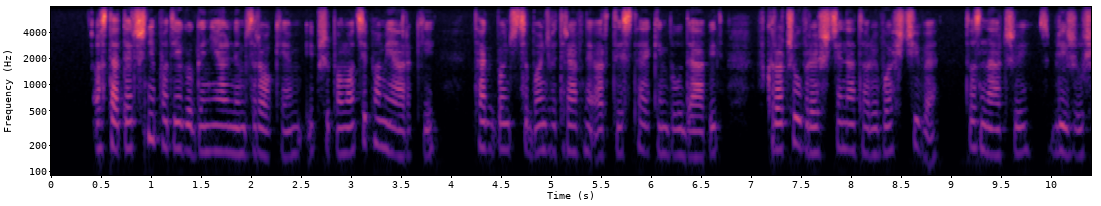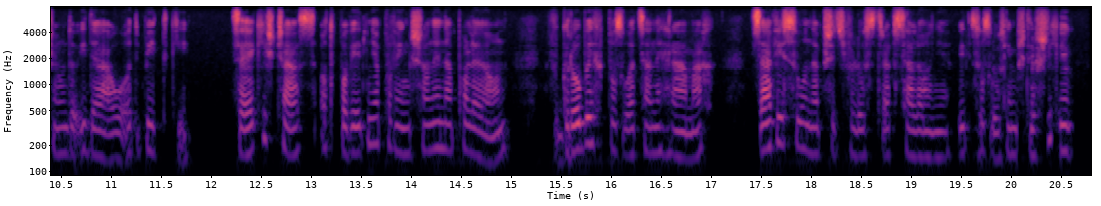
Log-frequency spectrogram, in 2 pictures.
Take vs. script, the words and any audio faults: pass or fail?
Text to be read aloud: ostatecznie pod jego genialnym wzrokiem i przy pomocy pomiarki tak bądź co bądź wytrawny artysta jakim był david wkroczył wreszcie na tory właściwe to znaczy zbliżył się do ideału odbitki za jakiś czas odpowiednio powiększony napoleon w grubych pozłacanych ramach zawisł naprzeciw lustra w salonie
fail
